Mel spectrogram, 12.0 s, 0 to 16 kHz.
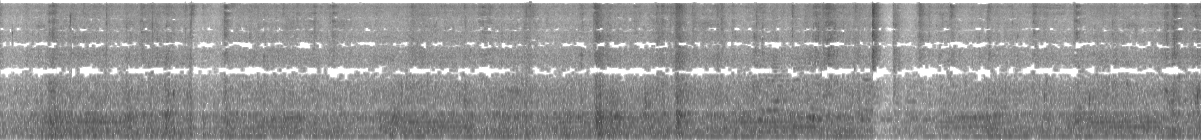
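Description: Electrolux LT15F top-loading washing machine in its agitation stage, the agitator churning clothes in soapy water. A steady motor hum runs under the sloshing water, with a few sharp splashes or knocks.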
